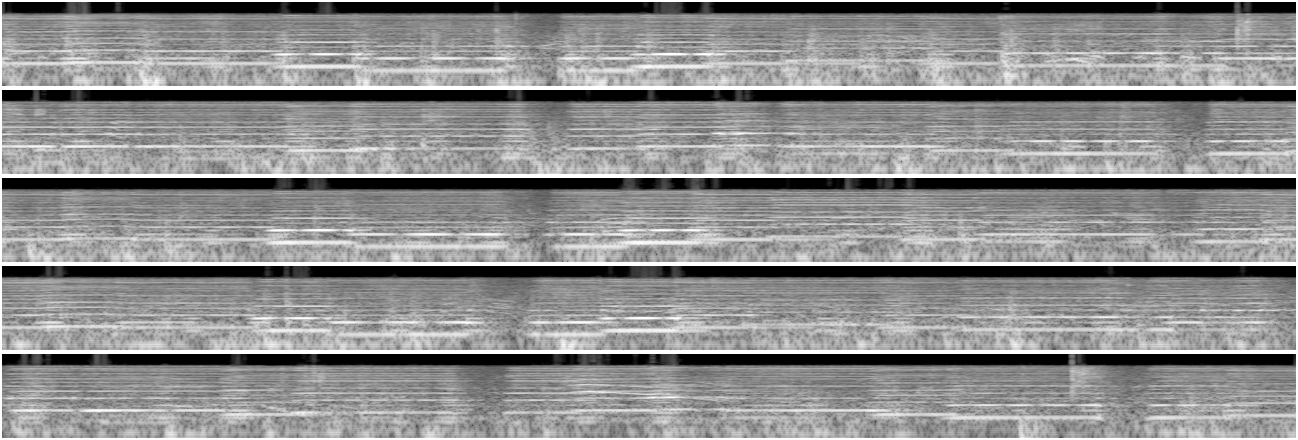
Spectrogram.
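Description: Accordion-led Polish folk dance music from the Kielce region: a continuous tune of quick, held notes that plays without a break as the accompaniment to a folk dance.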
